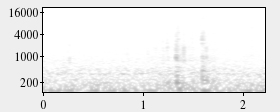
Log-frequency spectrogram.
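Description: A few faint light taps about a second and a half in, over a low steady hum.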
